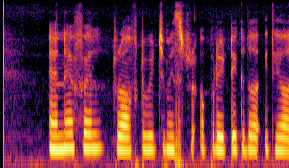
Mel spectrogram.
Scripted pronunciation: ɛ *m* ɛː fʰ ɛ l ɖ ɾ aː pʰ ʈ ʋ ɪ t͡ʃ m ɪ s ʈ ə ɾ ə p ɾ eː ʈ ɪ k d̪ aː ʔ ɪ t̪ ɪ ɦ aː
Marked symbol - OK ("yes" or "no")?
no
